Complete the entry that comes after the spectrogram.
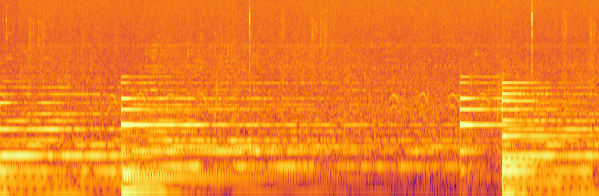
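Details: Only sustained, layered instrumental music is heard, shifting chords every few seconds, with no animal calls.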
